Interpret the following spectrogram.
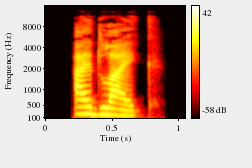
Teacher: when native speakers talk fast, I'd like can sound like one smooth word.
